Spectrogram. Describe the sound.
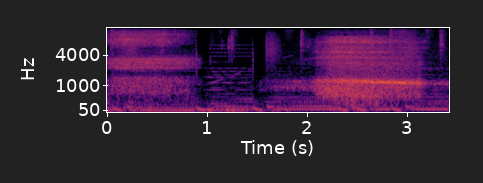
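A deep breath in, heard as a soft breathy hiss that swells for about a second near the end, over a quiet, steady musical background.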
